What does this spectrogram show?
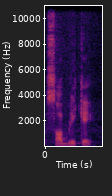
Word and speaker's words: sobriquet: তো এটা একটা ফ্রেঞ্চ এক্সেন্ট। তাই এখানে যে টিটা থাকে টিটা উজ্জ থাকে। যখন উচ্চারণ করি আমরা সব কে অব্দি উচ্চারণ করে ছেড়ে দেই। ওকে? তো সব্রিকে ওয়ার্ল্ড সিটিজ এন্ডে স্রিকে সেটা আমাদের ফোকাসের বিষয় না।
